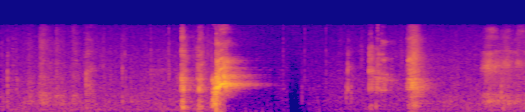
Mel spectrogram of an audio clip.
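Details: Pet dog Mac, finding another dog in the house, gives a single sharp bark partway through, bracketed by softer rustling and clicks and a person coaxing in a high voice.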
